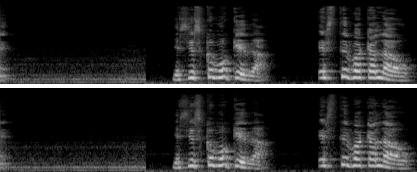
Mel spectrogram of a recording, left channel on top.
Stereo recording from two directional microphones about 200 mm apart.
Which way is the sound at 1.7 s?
10° left (ahead or behind).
